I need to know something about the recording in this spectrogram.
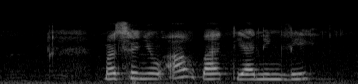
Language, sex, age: Southern Sotho, female, 29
